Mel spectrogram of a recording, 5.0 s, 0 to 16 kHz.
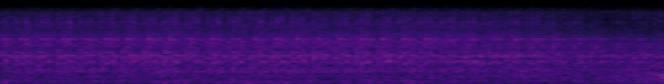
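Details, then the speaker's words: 2008 Nissan Navara D40 2.5 common-rail turbo diesel at idle: hard, slightly uneven clatter and rough running, with black smoke and no power when cold. Compression tested even; an injector cut test pointed to a faulty number one injector. "we can go by the by the crank speed and see how much that changes so I'm pretty happy to come P out number one injector"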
